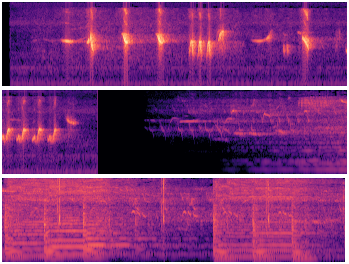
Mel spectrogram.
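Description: Birds chirping in short, quick calls over a steady low hum, which all cuts off suddenly about four seconds in. After a brief silence, background music fades in, with plucked notes from about seven seconds.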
